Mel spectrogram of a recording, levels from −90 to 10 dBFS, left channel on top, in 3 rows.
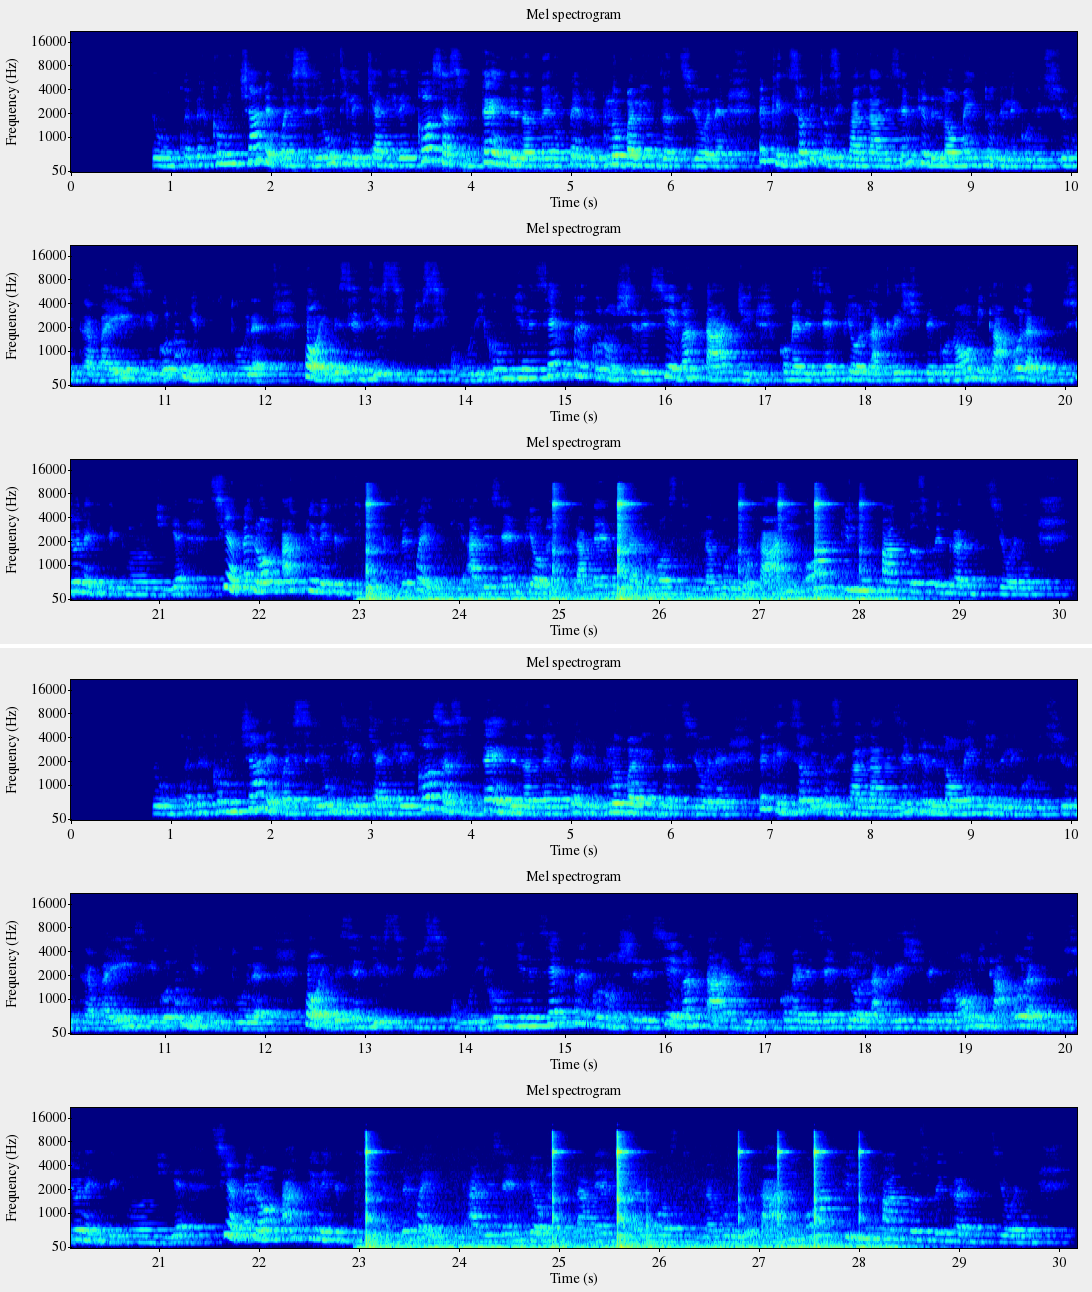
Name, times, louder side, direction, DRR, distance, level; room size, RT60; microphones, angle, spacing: voice 1, 0.8-30.1, left 1 dB, 55° left, -1 dB, 0.5 m, -47 dB
sound 1, 22.9-28.4, right 4 dB, 60° right, 0.3 m, -40 dB
2.7 x 2.6 x 2.5 m, 1.1 s
head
